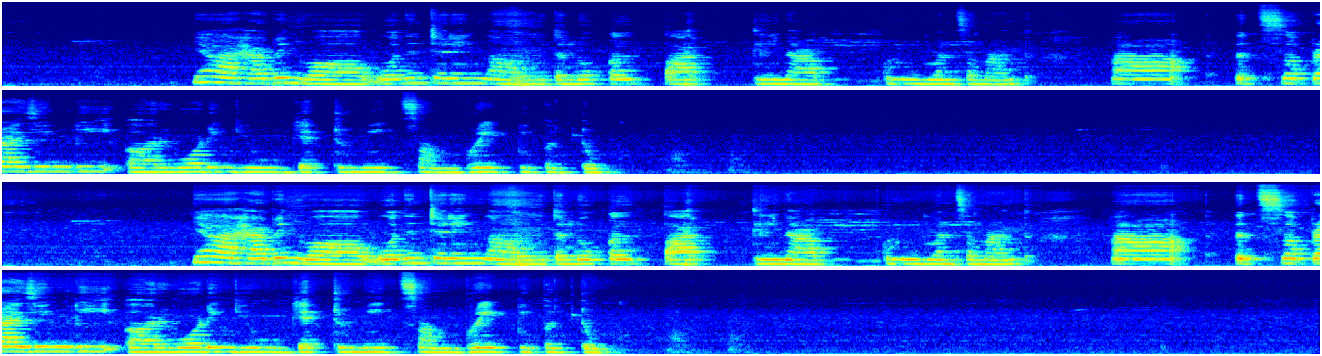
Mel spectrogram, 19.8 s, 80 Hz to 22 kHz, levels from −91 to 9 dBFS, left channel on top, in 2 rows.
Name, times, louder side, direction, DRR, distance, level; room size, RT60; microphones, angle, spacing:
voice 1, 1.4-5.3 5.6-7.7 8.3-8.9 9.3-14.5, right 5 dB, 80° right, 0.5 m, -27 dB
2.3 x 2.2 x 3.1 m
head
